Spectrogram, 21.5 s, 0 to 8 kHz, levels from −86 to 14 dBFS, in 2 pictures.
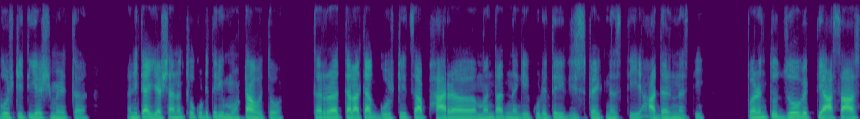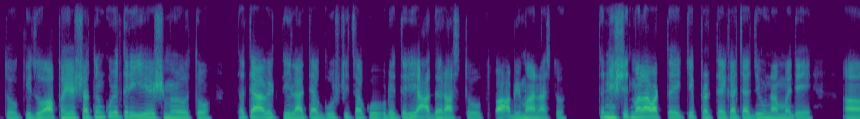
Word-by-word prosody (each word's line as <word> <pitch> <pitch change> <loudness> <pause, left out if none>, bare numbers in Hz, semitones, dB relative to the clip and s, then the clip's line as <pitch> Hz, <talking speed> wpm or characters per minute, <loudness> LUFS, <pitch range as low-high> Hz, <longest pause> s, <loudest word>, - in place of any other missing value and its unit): गोष्टीत 145 -1 -1
यश 140 0 -1
मिळतं 125 -1 -4 0.5
आणि 145 +1 -1
त्या 160 - +6
यशाने 145 +1 +1
तो 160 - -2
कुठेतरी 155 +1 -4
मोठा 125 0 +1
होतो, 125 -1 -1 0.4
तर 150 0 +1
अ, - - +6
त्याला 150 0 +5
त्या 160 - +6
गोष्टीचा 135 +2 0
फार 135 +1 +3
अ, 130 -1 +2
म्हणतात 135 +3 -1
ना, 140 -1 -2
की 130 - -3
कुठेतरी 135 +2 -3
रिस्पेक्ट 130 +2 -4
नसती, 125 +1 -6
आदर 130 +2 +1
नसती. 120 +1 -9 0.6
परंतु 155 +2 +2
जो 155 +3 +3
व्यक्ती 155 +1 -1
असा 140 0 +5
असतो, 125 0 -4
की 140 - -3
जो 140 +2 -1
अपयशातून 140 +4 +2
कुठेतरी 165 -2 -1
यश 140 +1 +1
मिळवतो, 130 -1 -1 0.4
तर - - -1
त्या 160 -1 +7
व्यक्तीला 135 -2 0
त्या 145 - +1
गोष्टीचा 130 +2 -4
कुठेतरी 140 0 -3
आदर 130 +4 +1
असतो 120 0 -2
किंवा 135 +3 +2
अभिमान 125 +2 +1
असतो. 120 +2 -5 0.5
तर 165 - -2
निश्चित 160 +2 +3
मला 160 0 +6
वाटतंय, 150 -1 +2
की 165 - -1
प्रत्येकाच्या 140 +1 -1
जीवनामध्ये 130 -2 -2 0.5
अ, - - +2
135 Hz, 155 wpm, -23 LUFS, 130-145 Hz, 0.6 s, त्या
